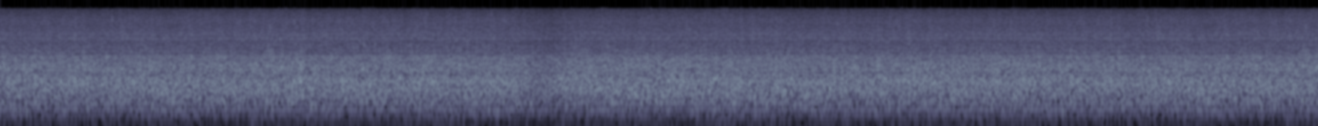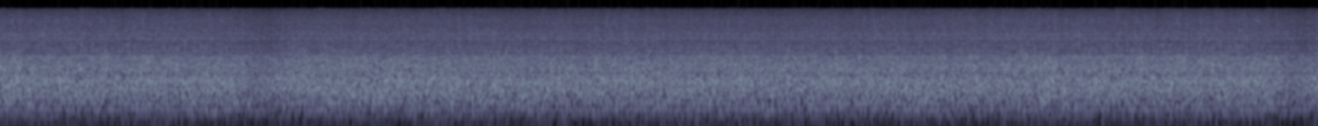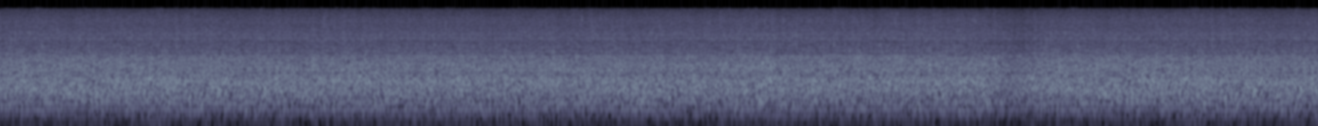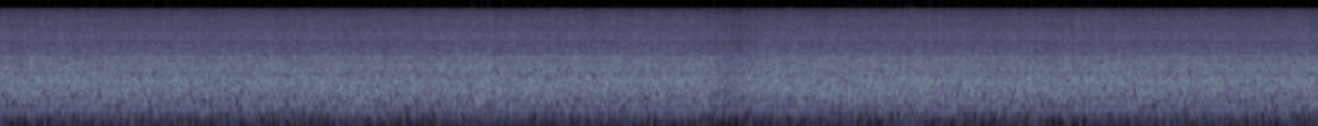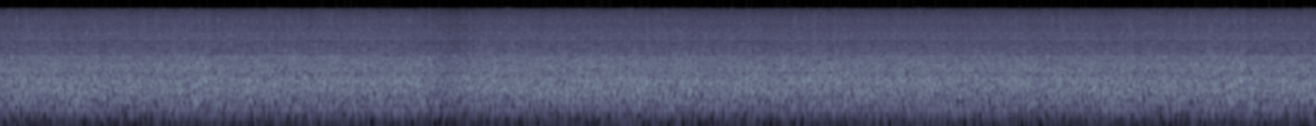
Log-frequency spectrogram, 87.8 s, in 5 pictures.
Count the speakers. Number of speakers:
zero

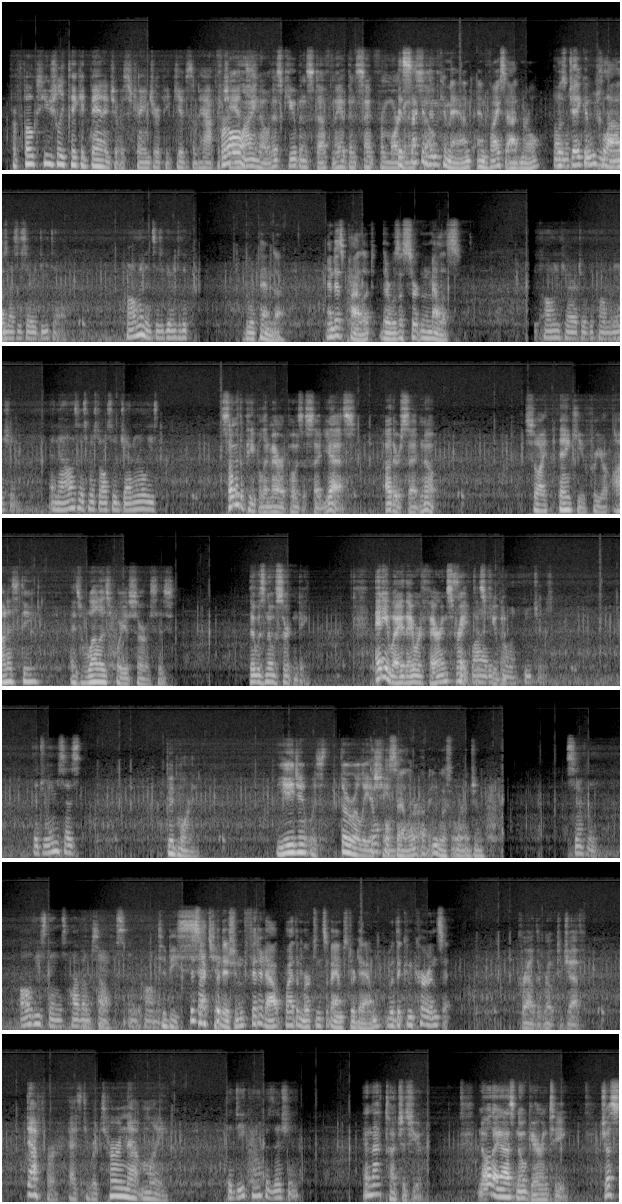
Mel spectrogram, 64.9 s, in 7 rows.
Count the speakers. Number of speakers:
four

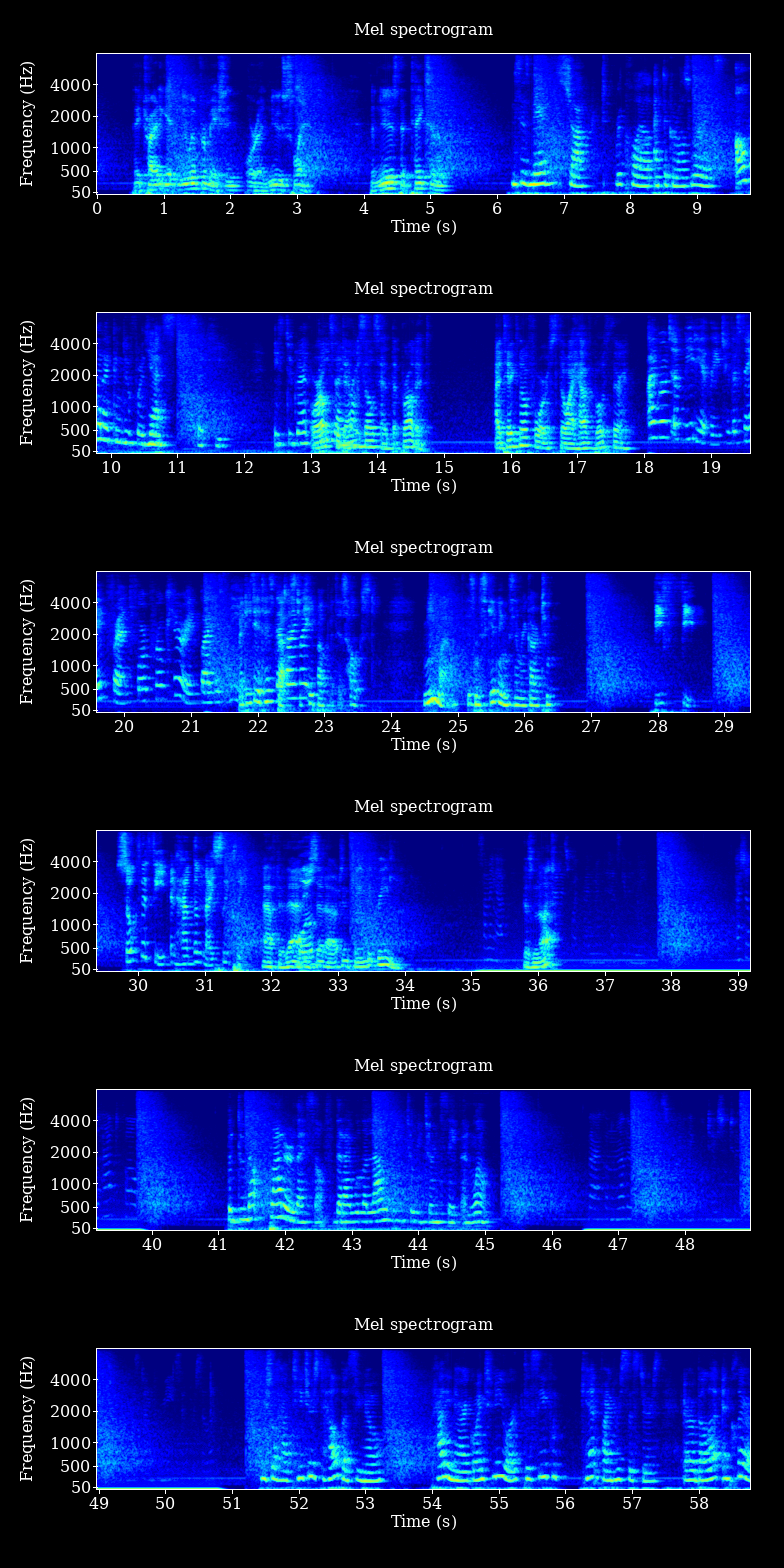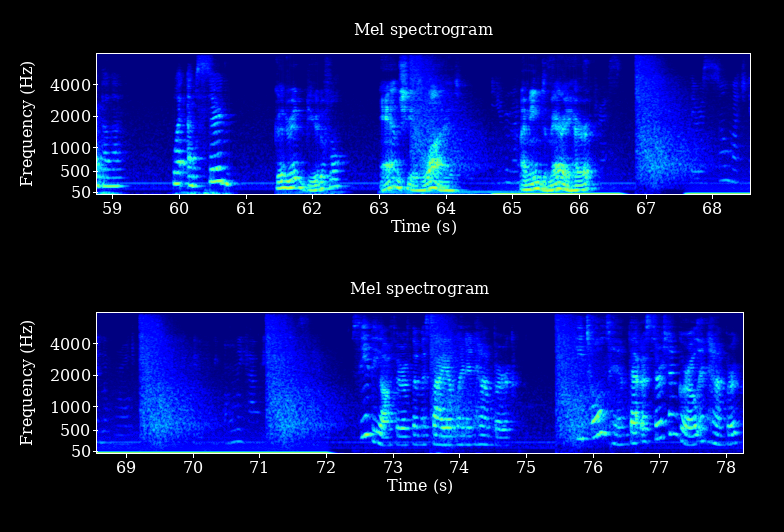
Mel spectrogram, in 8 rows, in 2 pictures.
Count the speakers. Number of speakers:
nine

